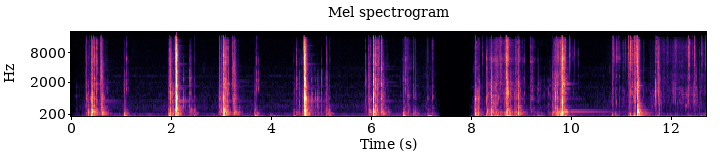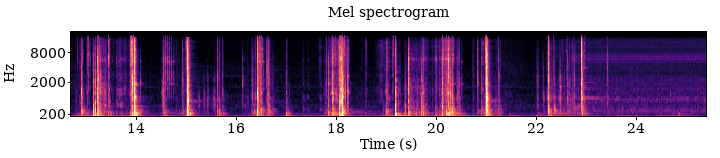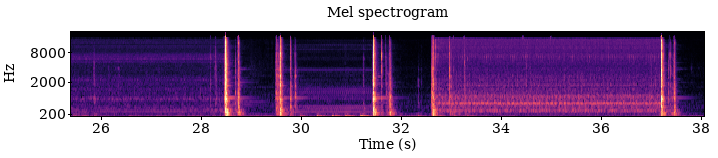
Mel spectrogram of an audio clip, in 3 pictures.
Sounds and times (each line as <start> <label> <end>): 22.2 cassette tape deck open, close, rewind, clicks 28.9
29.5 cassette tape deck open, close, rewind, clicks 31.9
32.6 cassette tape deck open, close, rewind, clicks 37.6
